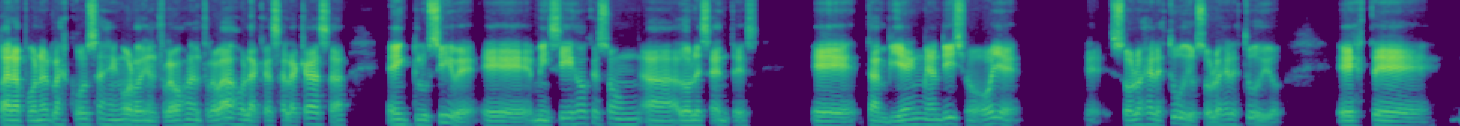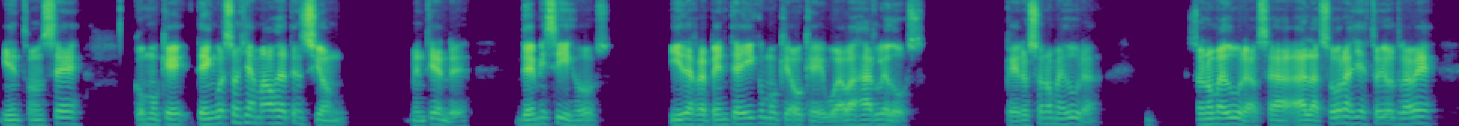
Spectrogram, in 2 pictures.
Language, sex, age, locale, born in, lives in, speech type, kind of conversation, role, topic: Spanish, male, 50-54, es-VE, Venezuela, United States, conversation, advice, user, ¿Cómo puedo aprovechar una pausa para recargar la mente?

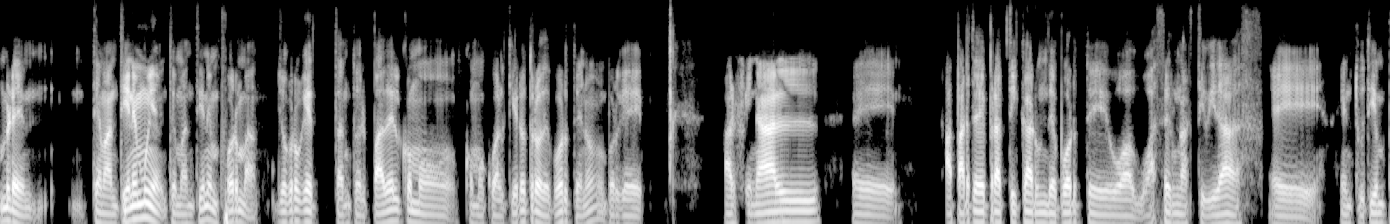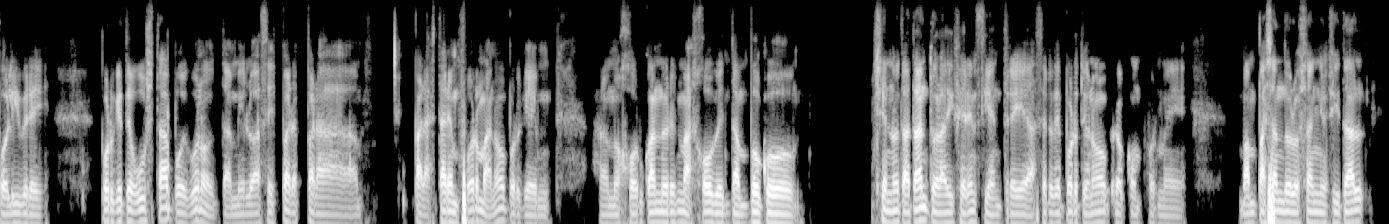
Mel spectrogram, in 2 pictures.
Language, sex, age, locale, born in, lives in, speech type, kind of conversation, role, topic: Spanish, male, 25-29, es-ES, Spain, Spain, conversation, unstructured, none, ¿Cuál es tu deporte favorito para mantenerte activo?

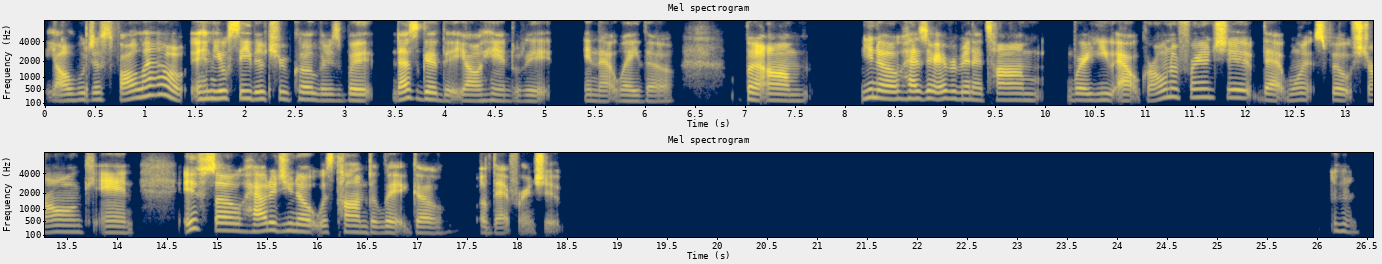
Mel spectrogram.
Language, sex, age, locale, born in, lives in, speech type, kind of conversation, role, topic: English, female, 20-24, en-US, United States, United States, conversation, podcast, host, How have strong friendships shaped who you are and how you navigate life?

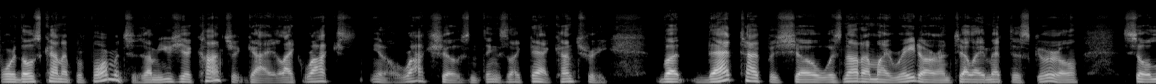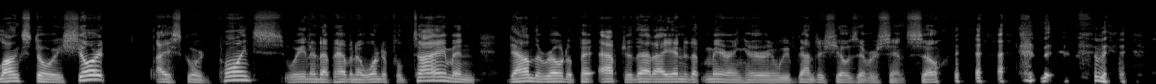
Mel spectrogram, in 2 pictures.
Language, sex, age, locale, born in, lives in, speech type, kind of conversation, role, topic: English, male, 60-64, en-US, United States, United States, conversation, unstructured, none, What is the best live performance you have ever attended, and why?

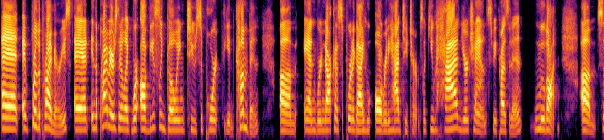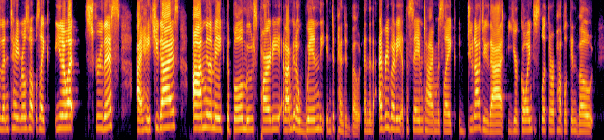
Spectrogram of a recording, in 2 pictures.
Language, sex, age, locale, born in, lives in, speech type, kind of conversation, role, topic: English, female, 25-29, en-US, United States, United States, conversation, podcast, guest, Why do so many people believe myths about major moments in history?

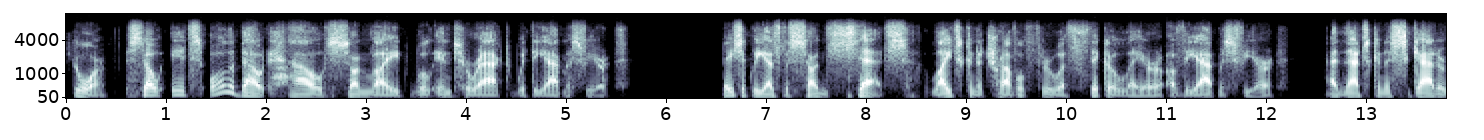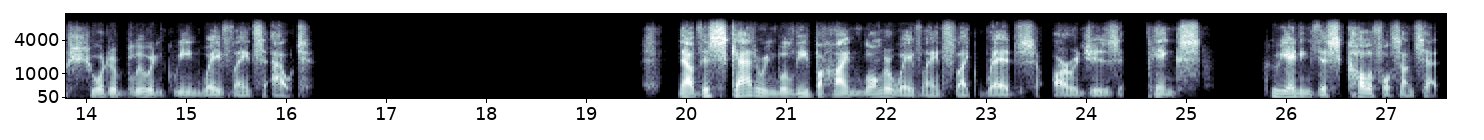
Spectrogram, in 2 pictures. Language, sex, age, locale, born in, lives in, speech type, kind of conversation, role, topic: English, male, 55-59, en-US, United States, United States, read, expert-assistant, expert, What causes the sky to change colors during sunset?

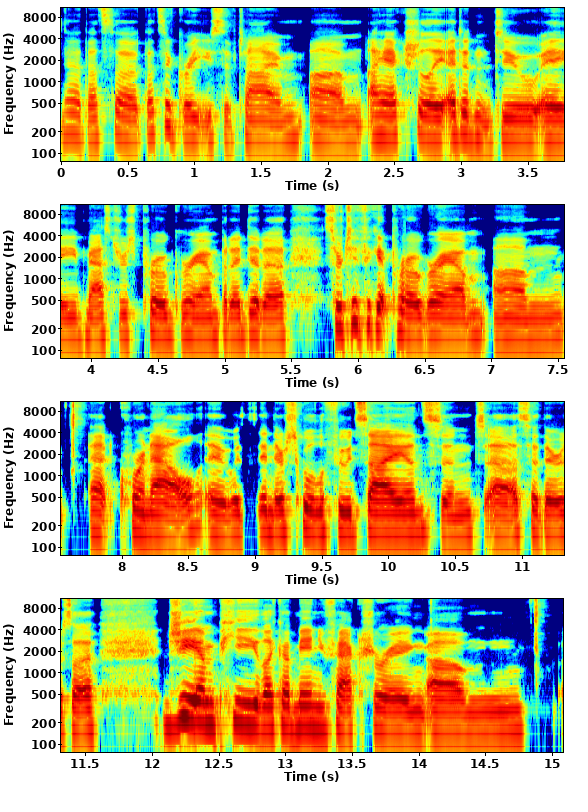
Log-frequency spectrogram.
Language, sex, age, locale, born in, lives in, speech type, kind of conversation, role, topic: English, female, 40-44, en-US, United States, United States, conversation, podcast, host, How do you make self-care a meaningful part of your everyday life?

